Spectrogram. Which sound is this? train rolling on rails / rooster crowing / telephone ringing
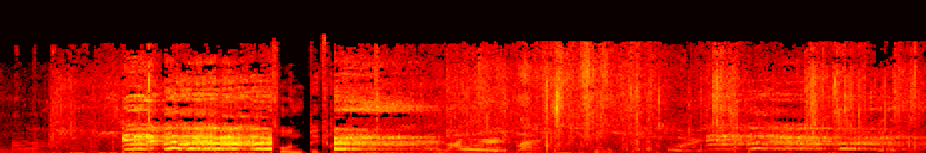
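rooster crowing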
